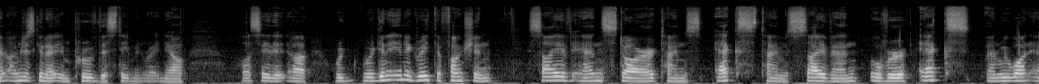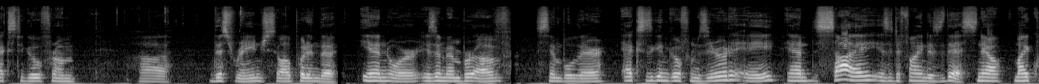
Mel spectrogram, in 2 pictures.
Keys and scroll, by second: 9.3 Right, 9.5 x, 11.1 Escape, 11.5 \, 11.9 i, 12.8 Escape.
